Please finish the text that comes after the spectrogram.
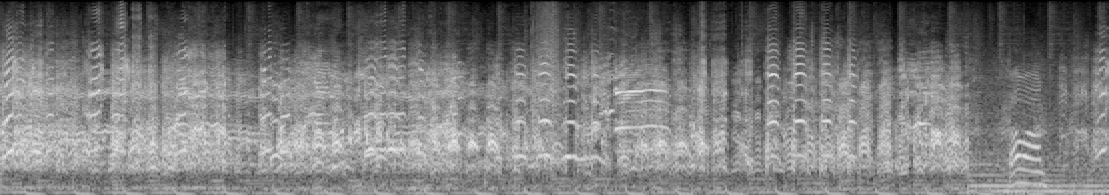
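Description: Geese honk repeatedly and loudly on a university campus, a busy overlapping chorus of calls close by with a few faint voices in the background.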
